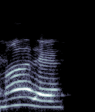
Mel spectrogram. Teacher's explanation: Oxítona terminada com e. E o ré é o tônico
